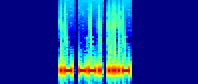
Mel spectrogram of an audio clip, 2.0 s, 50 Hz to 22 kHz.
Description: Morse code, heard as a keyed tone, about 53 wpm, 700 Hz. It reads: AGV
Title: USA Call Sign Postfixes - 3 Letters 50wpm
